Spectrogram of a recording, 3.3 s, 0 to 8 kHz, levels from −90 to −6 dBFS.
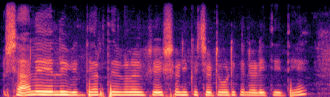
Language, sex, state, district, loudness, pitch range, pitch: Kannada, female, Karnataka, Bangalore, -16 LUFS, 210-225 Hz, 220 Hz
